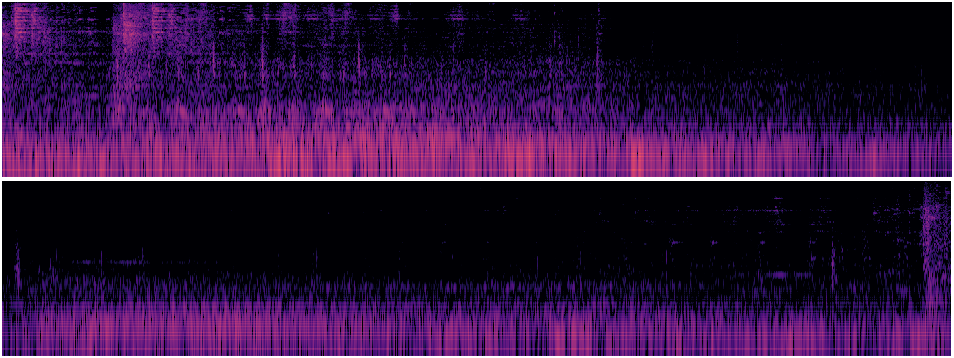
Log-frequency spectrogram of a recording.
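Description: Footsteps patter on stone as a figure runs.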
